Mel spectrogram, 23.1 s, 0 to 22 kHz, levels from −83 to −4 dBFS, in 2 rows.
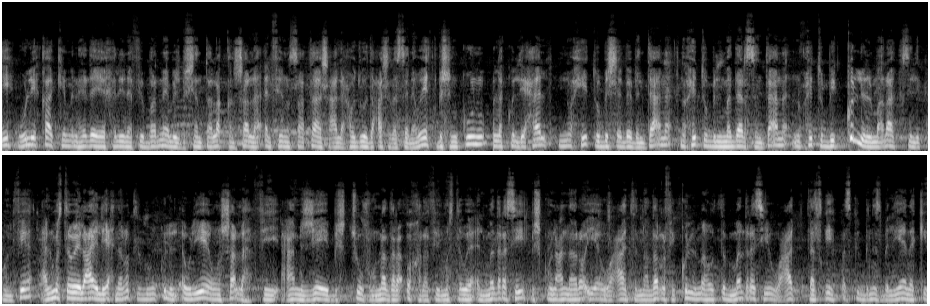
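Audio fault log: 6.84–7.44 s, sudden gain jump: the level steps down by about 4 dB in a single instant, holds there for 0.6 s, then steps back up just as abruptly. The sound and the background noise fall and rise together, which points to a change in the digital gain itself, not to anything in the source. The likely cause is a level setting applied between one sample and the next with no ramp to smooth the transition.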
